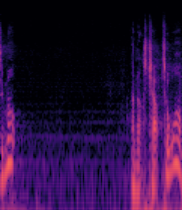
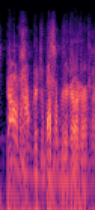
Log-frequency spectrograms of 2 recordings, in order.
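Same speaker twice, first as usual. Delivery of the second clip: ranty prayer; 8 dB louder, faster than usual. Retold or imitated. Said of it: "Ranty sort of".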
